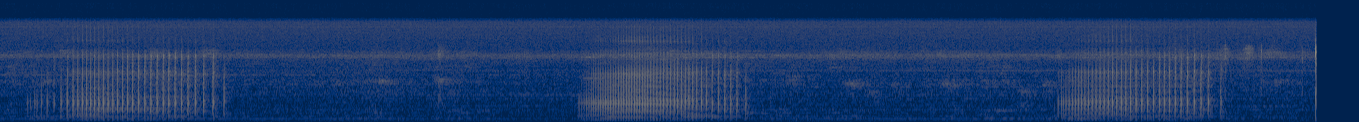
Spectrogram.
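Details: Three rasping, buzzy snores about six seconds apart, roughly ten breaths a minute, with quiet pauses between; snoring during sleep.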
